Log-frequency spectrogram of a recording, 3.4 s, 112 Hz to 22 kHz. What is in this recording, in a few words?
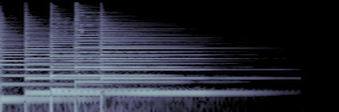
G sharp Suspended 2nd Suspended 4th G sharp Guitar; arpeggiated; 16,16,13,15,13,x; 4E,4A,5D,5G,5C,6F; G#sus2sus4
